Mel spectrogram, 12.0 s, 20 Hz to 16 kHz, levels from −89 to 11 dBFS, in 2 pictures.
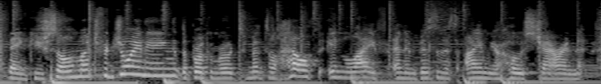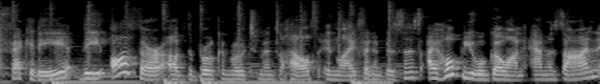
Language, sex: English, female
